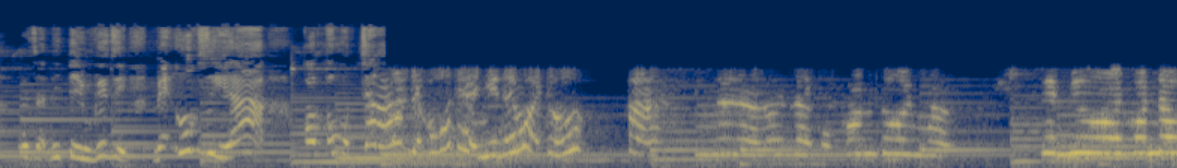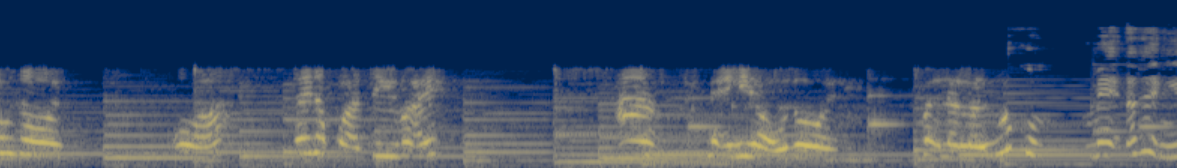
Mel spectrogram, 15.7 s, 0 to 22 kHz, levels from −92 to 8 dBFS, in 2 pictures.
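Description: At 2.56 s the audio abruptly turns dull and grainy, with nothing above about 4.3 kHz, and stays that way until 14.56 s without any gap. This is an adaptive stream at a lower bitrate: a slowed connection switched playback to a leaner encode, consistent with Opus dropping from around 64 to 12 kbit/s.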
